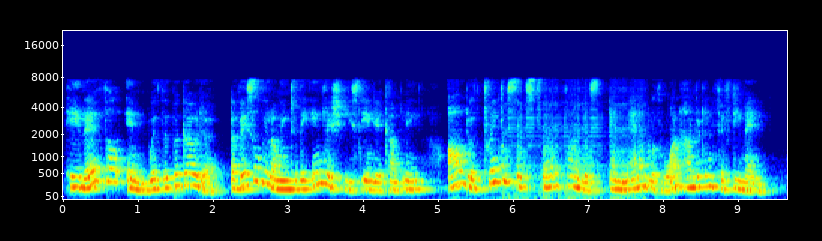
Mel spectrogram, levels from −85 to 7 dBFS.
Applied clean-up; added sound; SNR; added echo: neural separator model SepFormer DNS4.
